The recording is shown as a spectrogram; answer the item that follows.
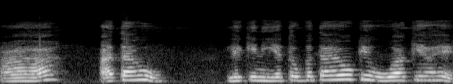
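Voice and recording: A cartoonish character voice moves at a fairly slow pace with fairly even intonation. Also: man, high pitch for a man.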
